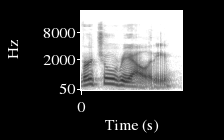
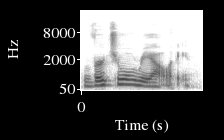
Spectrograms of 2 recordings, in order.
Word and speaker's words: virtual reality: At native speed this sounds like virtual reality. So, these r and l sounds kind of connect, virtual reality.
